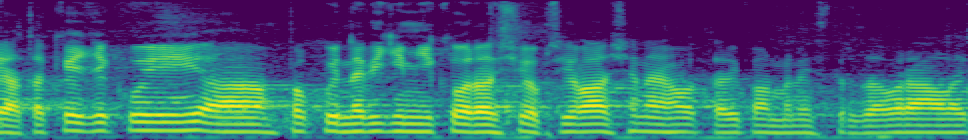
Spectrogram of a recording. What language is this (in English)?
Czech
